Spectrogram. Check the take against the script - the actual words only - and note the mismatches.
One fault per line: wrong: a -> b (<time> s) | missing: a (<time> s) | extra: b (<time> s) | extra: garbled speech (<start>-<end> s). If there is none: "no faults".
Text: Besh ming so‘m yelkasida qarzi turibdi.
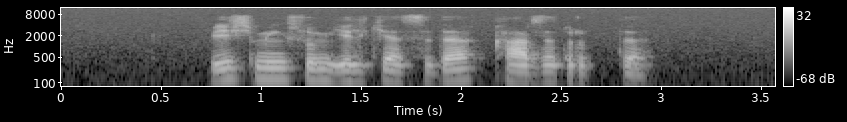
no faults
